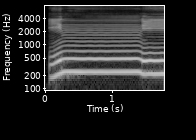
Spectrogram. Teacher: Hemzeye basıyoruz. Nün şeddesini fazlaca 1,5 elif miktarı tutuyoruz ve 4 elif miktarı uzatıyoruz.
